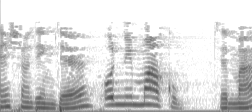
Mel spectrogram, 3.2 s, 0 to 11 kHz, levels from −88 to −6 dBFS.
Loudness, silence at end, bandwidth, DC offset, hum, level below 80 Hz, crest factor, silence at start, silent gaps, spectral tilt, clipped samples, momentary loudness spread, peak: -40 LUFS; 0 s; 5.6 kHz; 0.2%; none; -56 dBFS; 14 dB; 0 s; none; -5 dB/octave; under 0.1%; 9 LU; -24 dBFS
